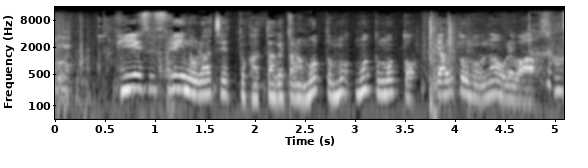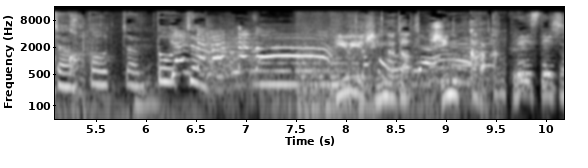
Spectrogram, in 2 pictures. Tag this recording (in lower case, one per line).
speech
music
